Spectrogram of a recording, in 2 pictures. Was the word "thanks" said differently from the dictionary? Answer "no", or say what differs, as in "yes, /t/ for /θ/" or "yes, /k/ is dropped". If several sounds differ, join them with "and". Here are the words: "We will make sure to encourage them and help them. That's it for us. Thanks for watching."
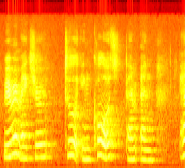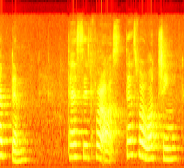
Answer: yes, /t/ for /θ/ and /k/ is dropped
